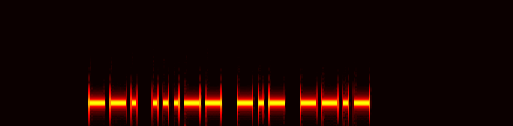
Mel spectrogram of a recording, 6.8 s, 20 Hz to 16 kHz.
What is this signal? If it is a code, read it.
Morse code, heard as a keyed tone, about 17 wpm, 700 Hz. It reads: G3KQ
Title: DXCC-100 Call Signs - 4 Characters - 17wpm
